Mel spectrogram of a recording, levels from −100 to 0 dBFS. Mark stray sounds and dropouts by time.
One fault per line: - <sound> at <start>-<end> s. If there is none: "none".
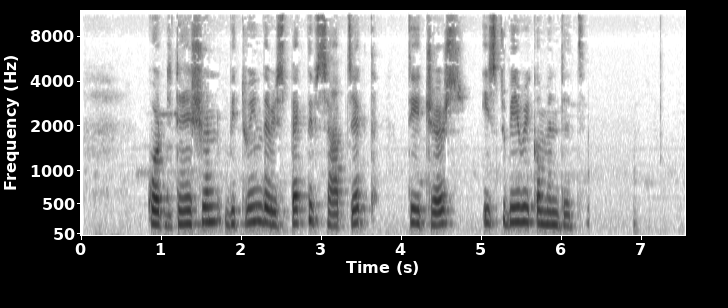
none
